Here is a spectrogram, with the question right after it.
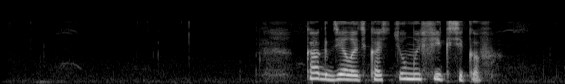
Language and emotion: Russian, neutral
